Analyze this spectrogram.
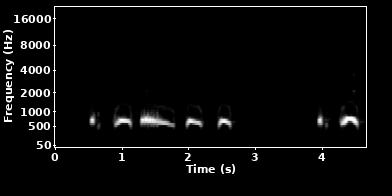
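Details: Mellow cooing from a male spotted dove in the Thai 'khu ang khan yon two kuk' style. A complete phrase moves from a short lead note through a long descending coo into two arched coos, and a new phrase starts after a pause.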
